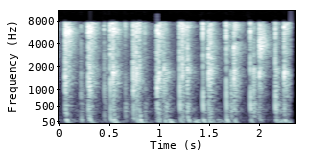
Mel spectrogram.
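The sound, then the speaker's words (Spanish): A burst of audience applause: many hands clapping in a loud, uneven patter of sharp claps that carries on steadily with no voices. “Un aplauso.”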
